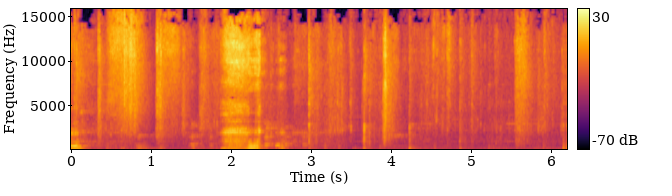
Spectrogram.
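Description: Parchment paper rustling and crinkling as dough is rolled out between two sheets with a wooden rolling pin, over steady background music. A brief vocal sound comes about two seconds in.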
